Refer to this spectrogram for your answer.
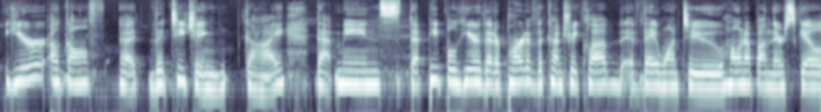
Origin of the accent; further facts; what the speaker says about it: Indiana, United States; I'm from Indiana, so I get it close to Wisconsin.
